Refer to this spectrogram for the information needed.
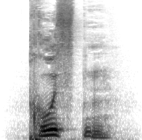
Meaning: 1. to snort (especially with laughter) 2. to splutter
- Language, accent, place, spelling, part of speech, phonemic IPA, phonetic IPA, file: German, Germany, Berlin, prusten, verb, /ˈpʁuːstən/, [ˈpʁuːstn̩], De-prusten.ogg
